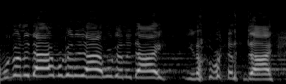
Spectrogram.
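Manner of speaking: high, fast hammed-up panic; mock panic. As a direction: squeal it like panicking disciples, laughing. Pastor mocks panicking disciples.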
